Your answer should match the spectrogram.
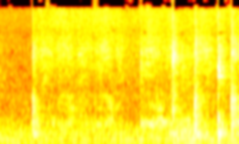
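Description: Diced onion sizzling in oil in a carbon-steel wok over a gas flame, the sizzle swelling after a knock about a third of a second in. Sharp clacks of the ladle against the wok come near the end.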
